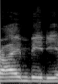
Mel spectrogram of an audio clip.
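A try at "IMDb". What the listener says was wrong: You're saying that wrong. You've done that twice now. You're saying IMBD.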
